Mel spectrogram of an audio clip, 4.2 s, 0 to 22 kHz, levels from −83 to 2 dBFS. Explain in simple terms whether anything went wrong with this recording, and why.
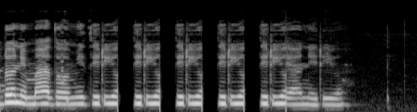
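Two kinds of fault are audible in this speech. The first is a corrupt frame decoded, at 0.61 to 0.68 s and again, more faintly, at 3.27 s. Damaged compressed data was played anyway, so energy landed at the wrong frequencies and came out as short squeaky blips.

The second is a stutter with silent gaps, from 1.18 to 2.86 s. The same 0.26 s fragment of sound repeats four times, every 0.42 s, with about 0.16 s of dead silence between repeats. The likely cause is a stalled stream replaying its last piece, and the speech meant for that stretch is lost.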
